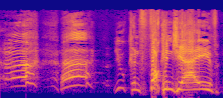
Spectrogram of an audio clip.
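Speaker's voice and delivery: high, strained crying wail, slow; mock wailing. Theresa May wailing while the tree mocks her dancing. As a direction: wail it out like a breaking voice. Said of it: "She's going".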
